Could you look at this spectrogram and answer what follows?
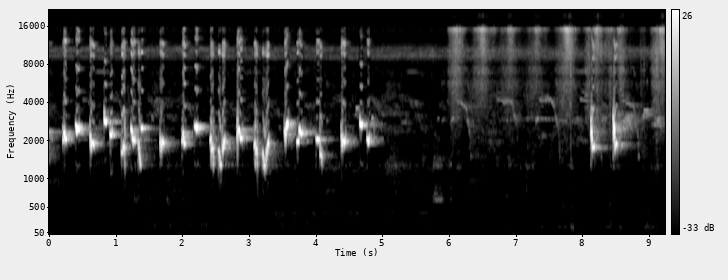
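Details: Yellow-vented bulbul calling other bulbuls: around five seconds of quick, bubbly warbled notes, then a quiet stretch with faint background noise, followed by two more short liquid notes.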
